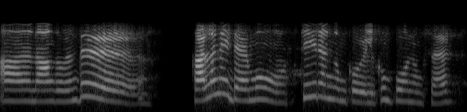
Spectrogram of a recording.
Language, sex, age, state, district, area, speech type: Tamil, female, 18-30, Tamil Nadu, Mayiladuthurai, rural, conversation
